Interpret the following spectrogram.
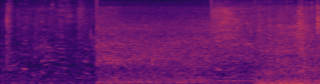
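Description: Outdoor street ambience: a steady low traffic rumble with indistinct background voices. It gets louder about a second in.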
